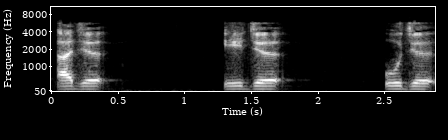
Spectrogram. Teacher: زبان کا جو درمیانہ حصہ ہے جب تالو کے ساتھ اوپر چمٹتا ہے، ملتا ہے، تو وہاں سے جیم ادا ہوتی ہے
